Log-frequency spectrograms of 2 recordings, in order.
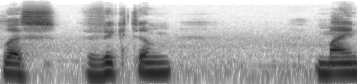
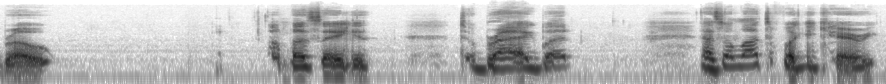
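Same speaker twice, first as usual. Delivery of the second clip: choked up, pitch pushed high; real crying; 6 semitones higher than usual. Real, not acted. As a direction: fight back tears while talking, voice tight. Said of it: "I think that's why I'm crying".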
